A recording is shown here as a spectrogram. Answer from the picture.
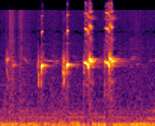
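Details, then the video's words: White-eyed kutilang emas: a short burst of four or five rising, slightly buzzy chirps, the last two longer and louder. "Suara Asli Ngeplong Kutilang Emas Mata Putih Gacor Dor"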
